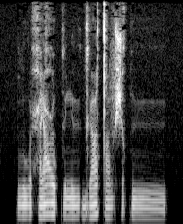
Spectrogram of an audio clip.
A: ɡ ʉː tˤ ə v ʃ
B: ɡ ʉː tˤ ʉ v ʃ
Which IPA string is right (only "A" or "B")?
A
